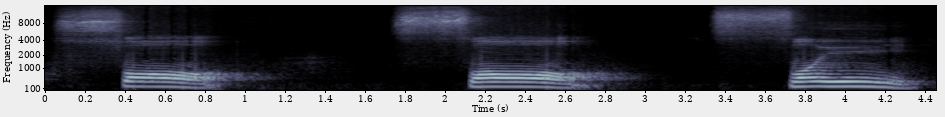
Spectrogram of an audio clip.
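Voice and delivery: heavy drawn-out "So, soi"; thick heavy S. Shown as a demonstration. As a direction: stretch "So, so, soi", dark and rounded. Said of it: "Dia huruf tebal".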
